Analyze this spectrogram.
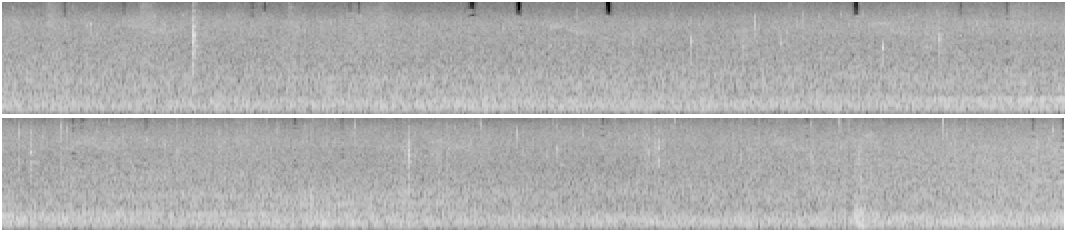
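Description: Metal tongs click and tap against a pan.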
